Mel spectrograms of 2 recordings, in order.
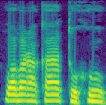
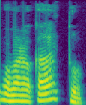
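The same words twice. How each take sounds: First: The phrase ends with a short final vowel. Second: The phrase ends without its final vowel. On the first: This is the full form of the word. "এটা শব্দটা মূলত" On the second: This is how the word sounds when stopping on it. "এখানে যখন আমরা থামবো তখন উচ্চারিত হবে"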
